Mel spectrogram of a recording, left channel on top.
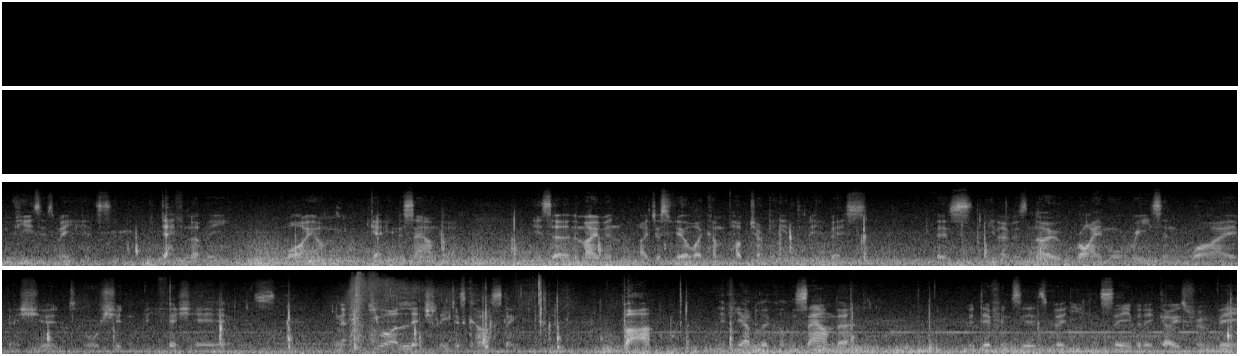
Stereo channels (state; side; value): silent; left; 58 dB below the other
